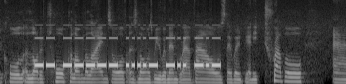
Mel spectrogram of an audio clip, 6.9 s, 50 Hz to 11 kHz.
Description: Morse code, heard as a keyed tone, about 21 wpm, 790 Hz, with speech in English. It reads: M04DK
